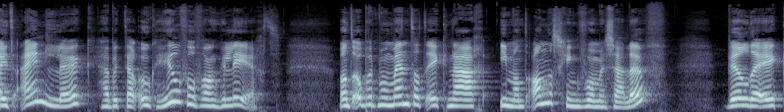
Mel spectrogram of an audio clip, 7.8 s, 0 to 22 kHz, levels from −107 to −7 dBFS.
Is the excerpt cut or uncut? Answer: uncut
